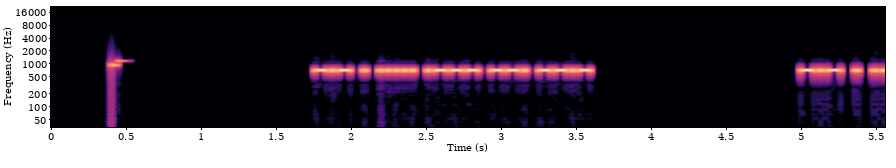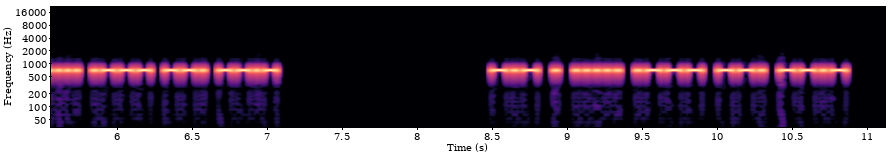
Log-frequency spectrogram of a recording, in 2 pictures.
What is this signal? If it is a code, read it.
Morse code, heard as a keyed tone, about 36 wpm, 700 Hz. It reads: KE5JGQ KE5JGQ KE5JGQ
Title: Speed Racing - USA 2x3 Call Signs 30wpm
